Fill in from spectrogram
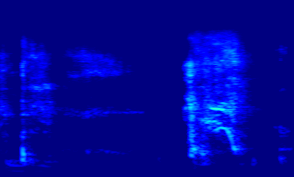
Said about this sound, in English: This is my normal asthmatic acid reflux cough, so don't worry about COVID.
